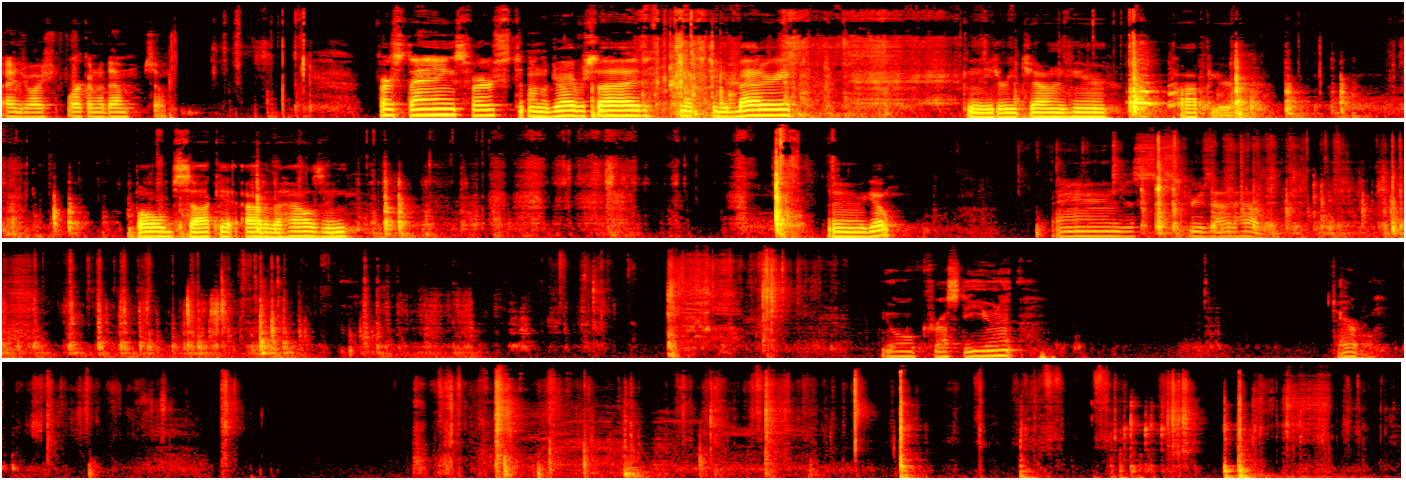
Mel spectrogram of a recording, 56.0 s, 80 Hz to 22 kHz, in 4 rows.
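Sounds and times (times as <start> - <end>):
plastic housing scraping rustles: 6.4 - 12.3
plastic parts clicking and knocking: 11.2 - 16.8, 17.6 - 18.6.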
